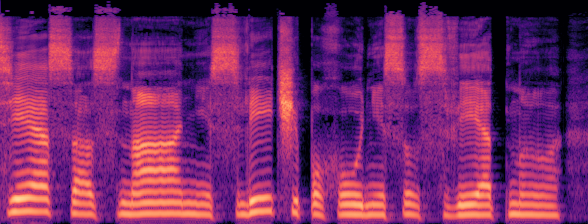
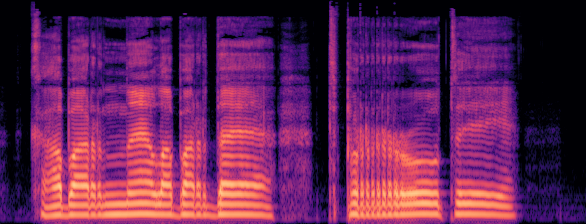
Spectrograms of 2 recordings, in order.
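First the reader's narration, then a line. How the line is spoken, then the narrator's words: Growling. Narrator (Russian): рычали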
